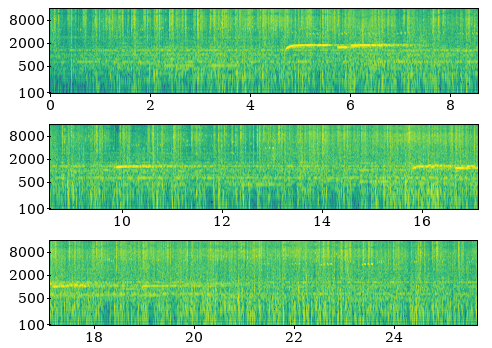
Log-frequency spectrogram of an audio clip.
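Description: Horses in the video game Red Dead Redemption gallop with continuous rapid hoofbeats, while several whinnies rise above the drumming at intervals.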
